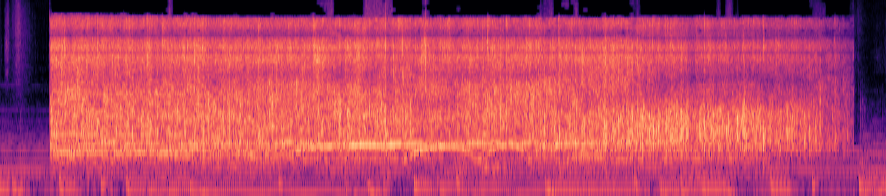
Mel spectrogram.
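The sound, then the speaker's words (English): Loud, sustained applause from a sizable crowd, starting abruptly and holding steady for several seconds before tapering off at the end, with a few faint voices and whoops mixed in. “first of all, round of a fucking applause.”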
